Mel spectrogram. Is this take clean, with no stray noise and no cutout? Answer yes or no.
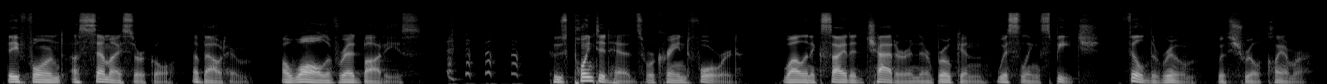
no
